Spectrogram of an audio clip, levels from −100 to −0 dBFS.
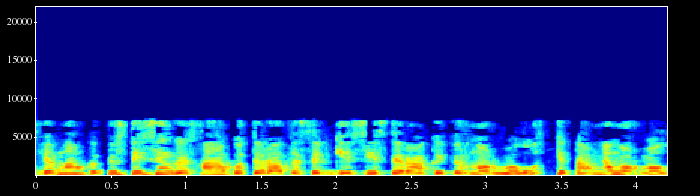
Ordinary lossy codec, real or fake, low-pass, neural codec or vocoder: MP3, 32 kbps; fake; 7.2 kHz; vocoder, 44.1 kHz, 80 mel bands, Vocos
